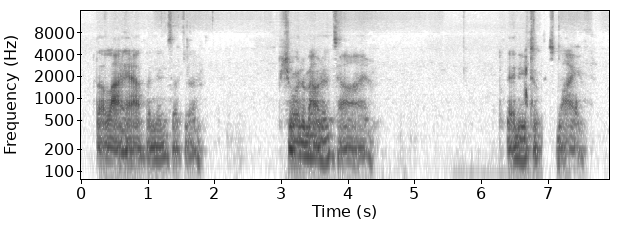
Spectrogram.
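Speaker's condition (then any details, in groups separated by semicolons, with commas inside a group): Multiple sclerosis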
